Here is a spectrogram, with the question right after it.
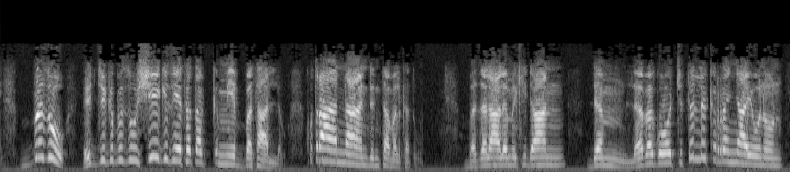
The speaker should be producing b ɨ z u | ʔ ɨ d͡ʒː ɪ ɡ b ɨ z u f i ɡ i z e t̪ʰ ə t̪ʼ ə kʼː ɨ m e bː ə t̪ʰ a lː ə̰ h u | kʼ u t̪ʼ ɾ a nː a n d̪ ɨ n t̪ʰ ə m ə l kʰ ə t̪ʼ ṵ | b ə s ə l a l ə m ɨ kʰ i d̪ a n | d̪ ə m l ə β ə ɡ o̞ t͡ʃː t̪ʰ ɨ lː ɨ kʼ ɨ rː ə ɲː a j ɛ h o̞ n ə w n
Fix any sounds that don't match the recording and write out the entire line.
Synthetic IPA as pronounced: b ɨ z u | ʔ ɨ d͡ʒː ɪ ɡ b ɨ z u ʃ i ɡ i z e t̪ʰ ə t̪ʼ ə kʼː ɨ m e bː ə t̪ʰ a lː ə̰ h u | kʼ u t̪ʼ ɾ a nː a n d̪ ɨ n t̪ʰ ə m ə l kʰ ə t̪ʼ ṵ | b ə z ə l a l ə m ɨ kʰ i d̪ a n | d̪ ə m l ə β ə ɡ o̞ t͡ʃː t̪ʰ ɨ lː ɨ kʼ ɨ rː ə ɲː a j ɛ h o̞ n ə w n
